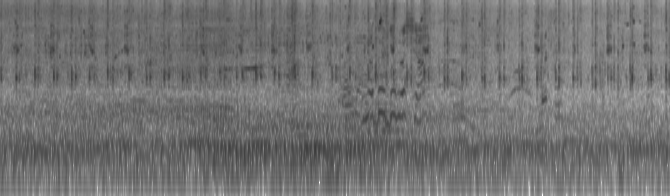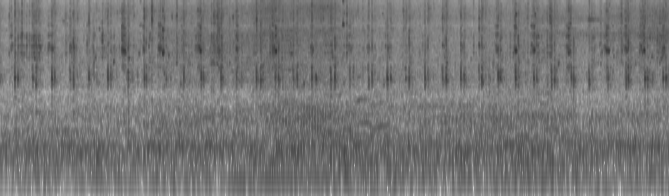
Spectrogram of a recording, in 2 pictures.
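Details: Horse carrying riders on a tour through Vigan, Philippines: steady clip-clop of hooves at roughly three beats per second throughout, over a low rumble, with people talking nearby.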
